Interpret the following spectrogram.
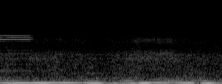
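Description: Low, steady engine rumble of the Isuzu D-Max V-Cross's diesel, heard from inside the cab as the pickup creeps forward. A short, high electronic beep sounds right at the start.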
